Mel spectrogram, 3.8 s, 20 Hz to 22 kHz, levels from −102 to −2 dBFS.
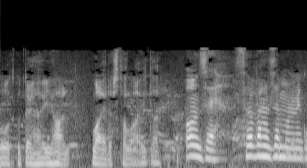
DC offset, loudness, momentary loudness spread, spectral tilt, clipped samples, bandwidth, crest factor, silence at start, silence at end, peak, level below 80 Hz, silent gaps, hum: under 0.1%; -22 LUFS; 11 LU; -6 dB/octave; under 0.1%; 8 kHz; 18 dB; 0 s; 0 s; -4 dBFS; -42 dBFS; none; none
